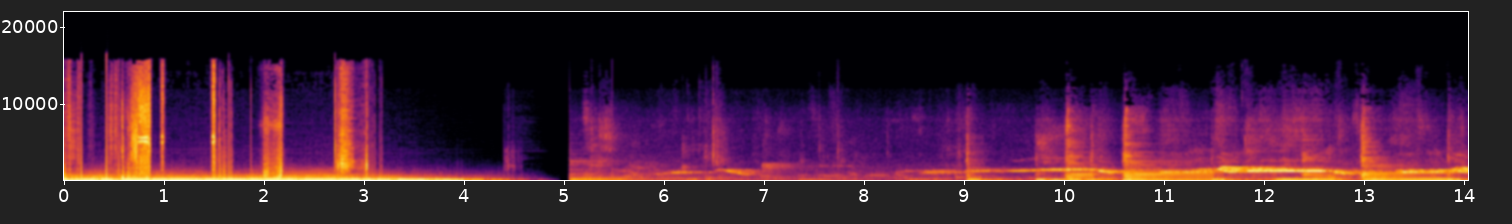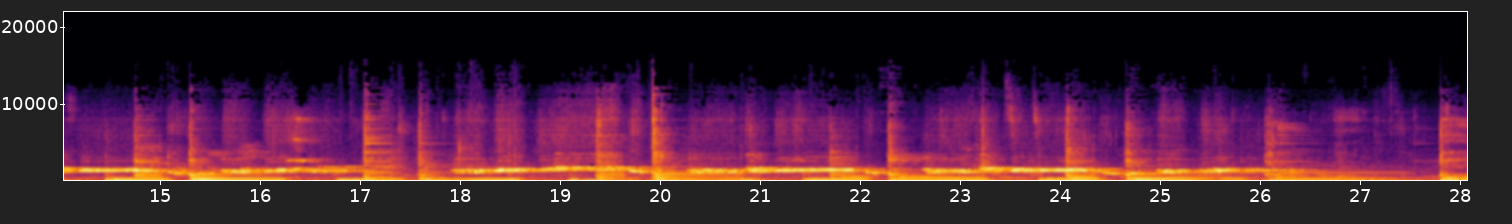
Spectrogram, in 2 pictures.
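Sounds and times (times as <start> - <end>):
whistled melody: 6.0 - 7.2, 8.4 - 27.0.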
